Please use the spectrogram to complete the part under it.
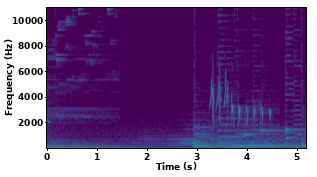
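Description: Pet birds chirp inside a smart bird cage, a run of quick, bright tweets starting midway and repeating at close range over a steady indoor background hum.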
